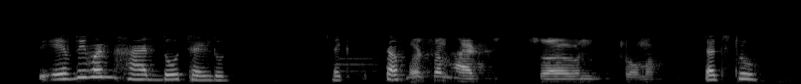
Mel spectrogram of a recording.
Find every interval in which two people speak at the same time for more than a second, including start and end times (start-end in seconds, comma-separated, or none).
none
